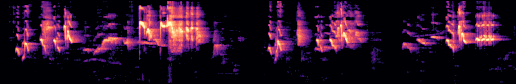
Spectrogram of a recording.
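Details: White-rumped shama in song, a recording meant for training caged birds: loud bursts of rich whistles, slurred and chattering notes in three phrases separated by short pauses.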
